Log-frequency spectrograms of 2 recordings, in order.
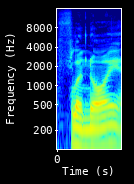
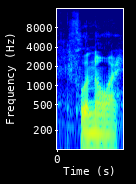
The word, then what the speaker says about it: Flournoy: Flournoy, I think is how they're pronouncing his name now. Flournoy. Flournoy.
